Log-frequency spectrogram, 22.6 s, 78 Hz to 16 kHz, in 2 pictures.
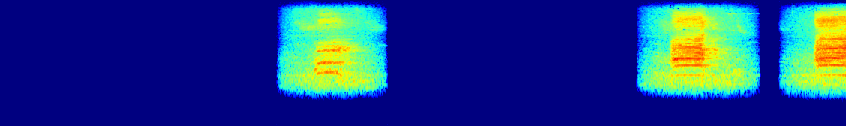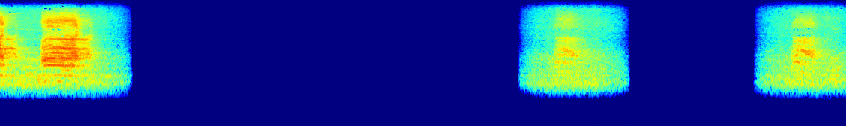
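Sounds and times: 
bird giving harsh rasping caws: 4.2 - 4.8, 8.9 - 9.7, 10.8 - 12.6, 18.6 - 19.2, 21.8 - 22.3.

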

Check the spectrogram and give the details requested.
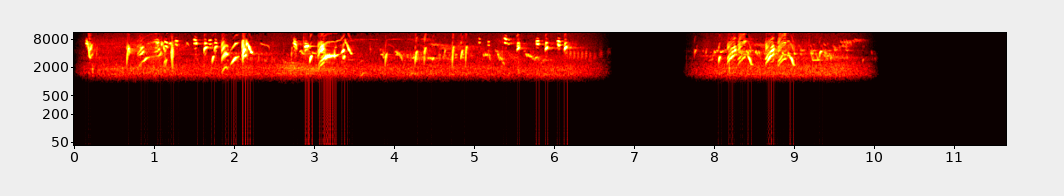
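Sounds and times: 
bird calls: 0.0 - 6.7, 7.7 - 10.0.

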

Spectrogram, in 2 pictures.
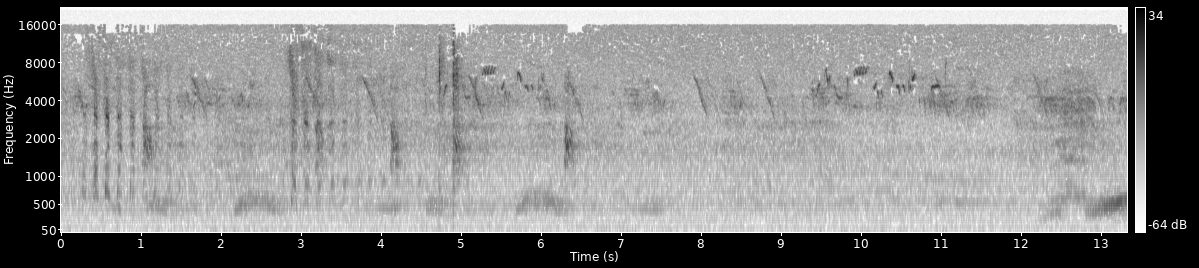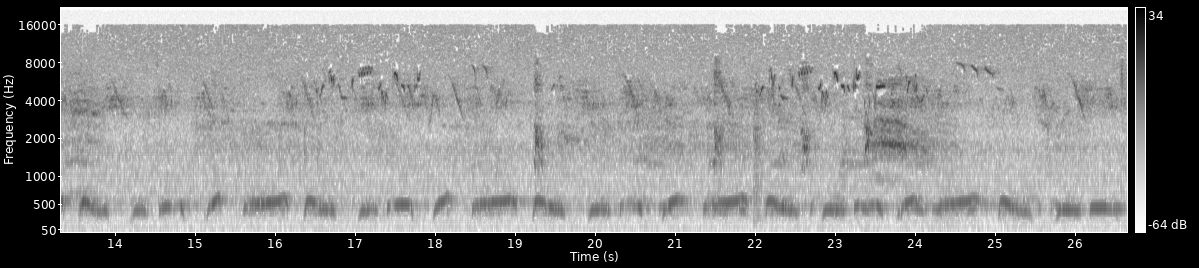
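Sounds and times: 
wood pigeon cooing with soft low hollow coos: 0.0 - 6.4, 12.3 - 26.6
other birds chirping and twittering: 0.0 - 26.6.

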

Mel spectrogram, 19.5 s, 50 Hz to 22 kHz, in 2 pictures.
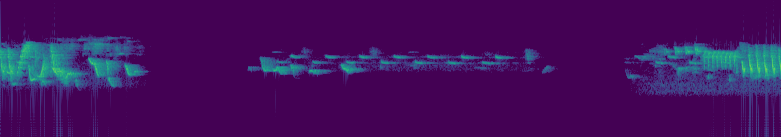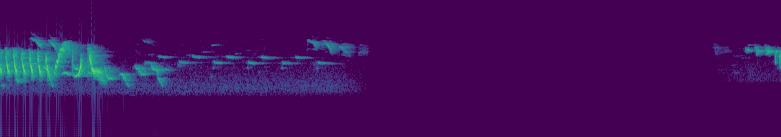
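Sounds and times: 
common chaffinch song with rapid descending trill: 0.0 - 1.9, 3.1 - 7.0, 7.8 - 14.4.

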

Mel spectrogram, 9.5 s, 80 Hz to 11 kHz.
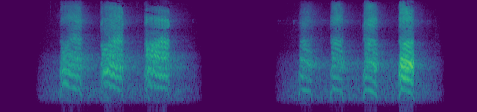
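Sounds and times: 
bird cawing: 1.2 - 4.0, 5.8 - 8.8.

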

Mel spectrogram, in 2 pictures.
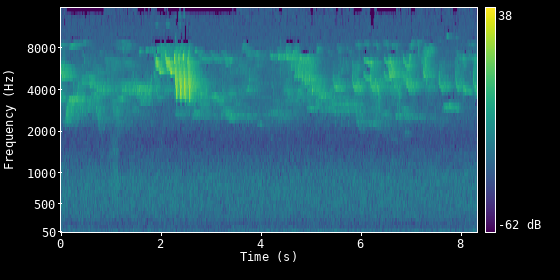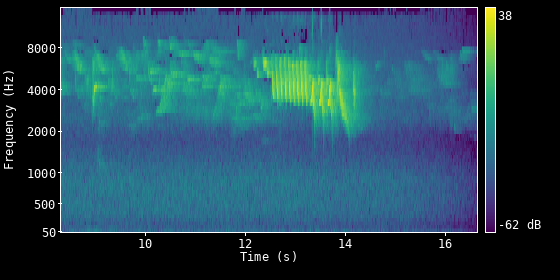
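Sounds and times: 
Common chaffinch trilled song phrases: 0.0 - 16.6.

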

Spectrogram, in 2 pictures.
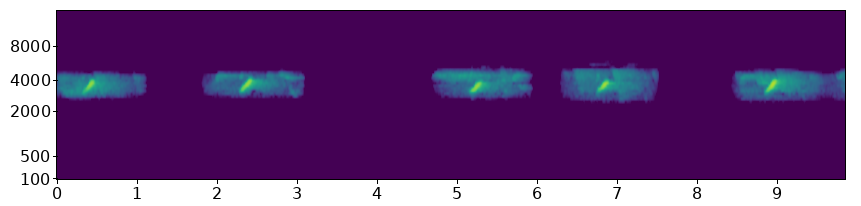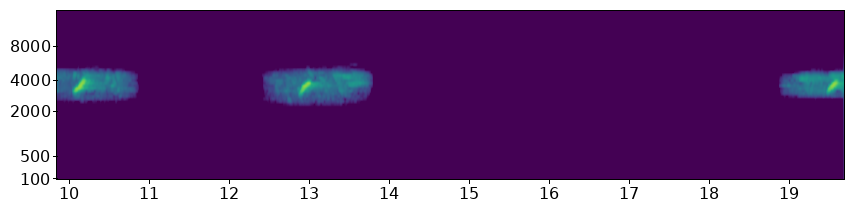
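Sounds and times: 
bird giving short high upward-sweeping chirps: 0.0 - 1.1, 1.9 - 3.1, 4.7 - 7.5, 8.5 - 10.8, 12.5 - 13.8, 18.9 - 19.6.

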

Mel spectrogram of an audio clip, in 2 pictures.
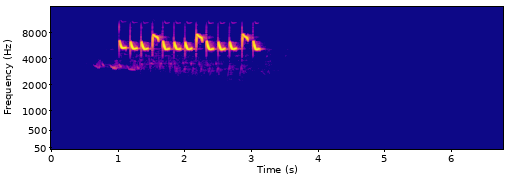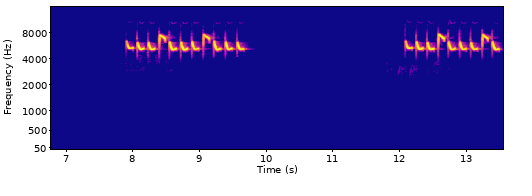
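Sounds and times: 
Eurasian blue tit giving sharp high repeated notes: 0.6 - 3.5, 7.9 - 9.8, 11.9 - 13.5.

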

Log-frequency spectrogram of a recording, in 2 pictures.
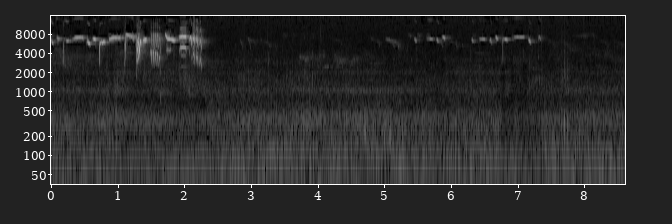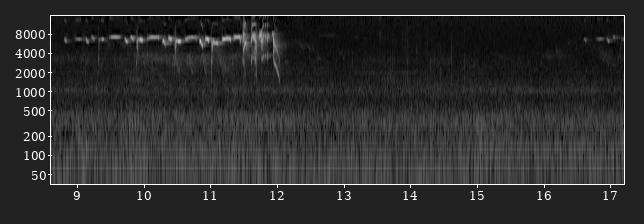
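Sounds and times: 
bird chirping: 0.0 - 13.3, 15.3 - 17.2.

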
